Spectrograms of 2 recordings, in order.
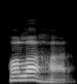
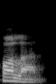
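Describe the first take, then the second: First: The h sound is pronounced in the middle. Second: The h sound is dropped from the middle.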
